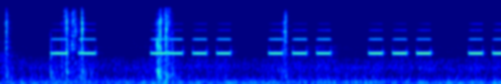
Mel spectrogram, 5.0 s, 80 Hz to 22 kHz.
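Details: Mitsubishi i-MiEV, 47,000 miles, tiny 12V battery jumped with a jump box: short high beeps in groups of two or three about once a second with clicks between; warning chimes, flashing lights, empty fuel gauge, unresponsive to pedal, probably won't drive.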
